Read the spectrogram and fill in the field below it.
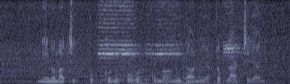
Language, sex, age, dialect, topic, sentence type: Telugu, male, 25-30, Southern, banking, question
